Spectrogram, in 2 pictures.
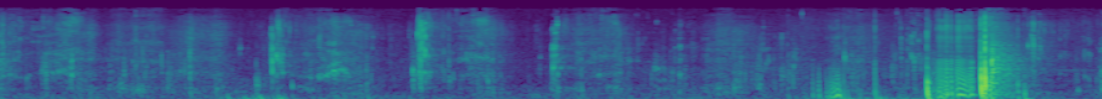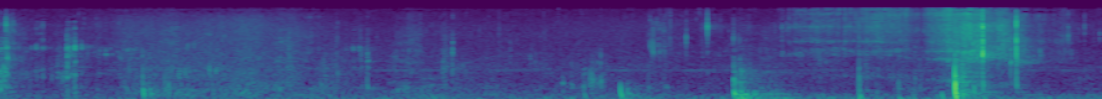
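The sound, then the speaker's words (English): Crisp crunching as a person bites into and chews an apple, with a few loud bites standing out among quieter, wet chewing sounds. “Yeah, but I want to finish my apple.”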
